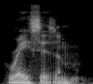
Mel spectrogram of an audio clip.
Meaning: The belief that there are distinct human races with inherent differences which determine their abilities, and generally that some are superior and others inferior
- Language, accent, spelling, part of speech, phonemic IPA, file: English, US, racism, noun, /ˈɹeɪsɪzm̩/, En-us-racism.ogg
